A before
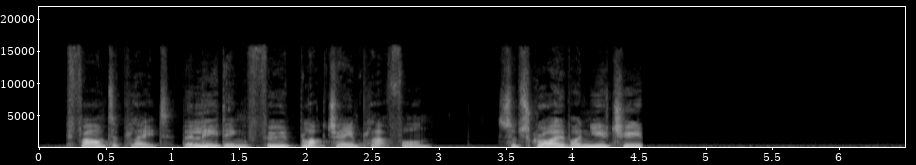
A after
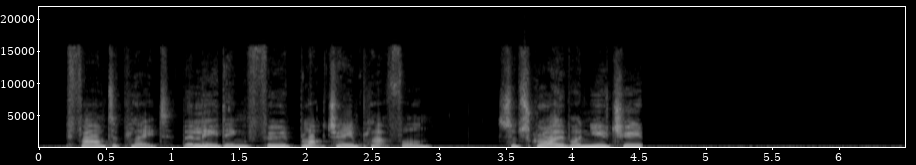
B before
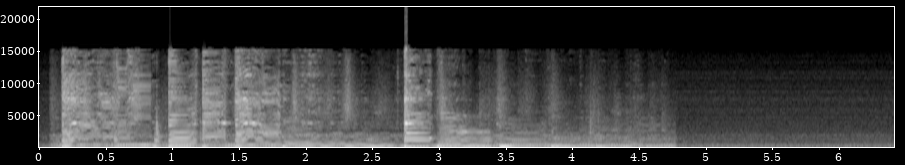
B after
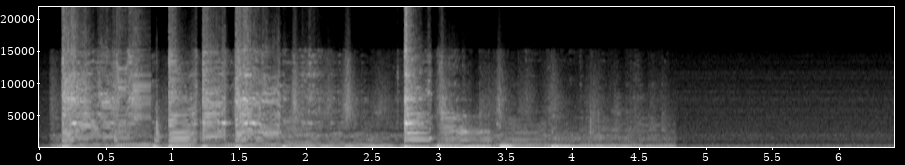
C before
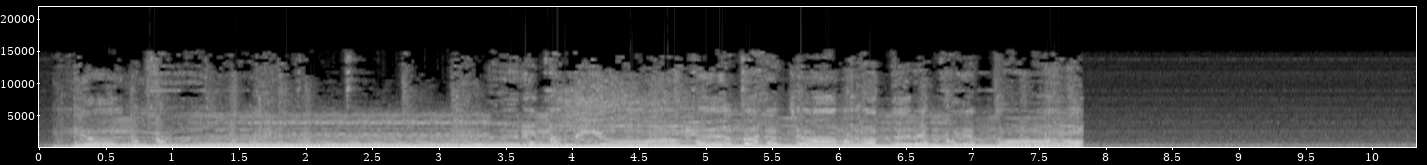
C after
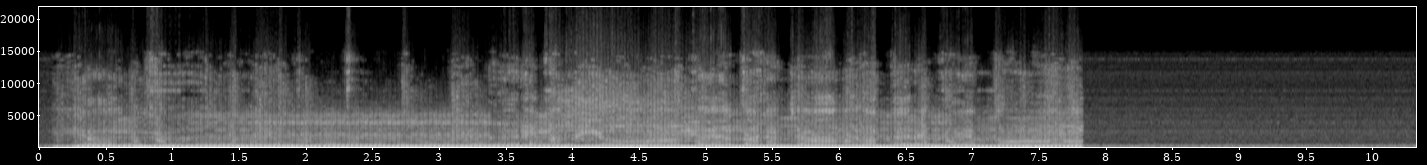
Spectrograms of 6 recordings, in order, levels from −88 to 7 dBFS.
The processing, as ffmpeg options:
-af "acontrast=59,aeval=exprs='1*(cos(1*acos(clip(val(0)/1,-1,1)))-cos(1*PI/2))+0.447*(cos(2*acos(clip(val(0)/1,-1,1)))-cos(2*PI/2))':c=same,equalizer=f=650:t=o:w=2.1:g=-13,volume=0.447"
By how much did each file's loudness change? -6.5 LU, -4.5 LU, -5.5 LU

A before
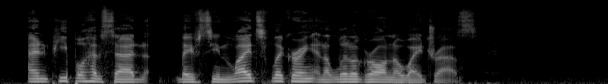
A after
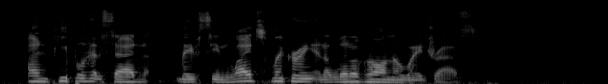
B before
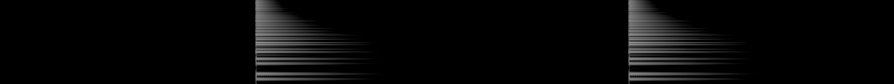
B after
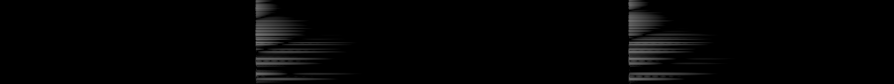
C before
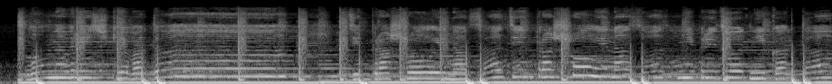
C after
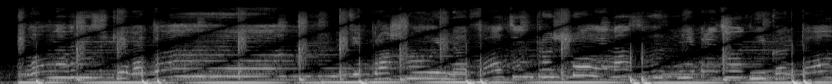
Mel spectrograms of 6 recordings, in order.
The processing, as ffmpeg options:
-filter_complex "[0:a]tremolo=f=130:d=0.333,asplit=2[s0][s1];[s1]afreqshift=0.9[s2];[s0][s2]amix=inputs=2:normalize=1,volume=0.562"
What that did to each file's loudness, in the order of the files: -9.5 LU, -9.5 LU, -9.5 LU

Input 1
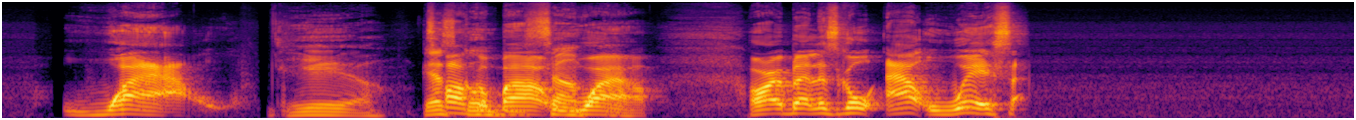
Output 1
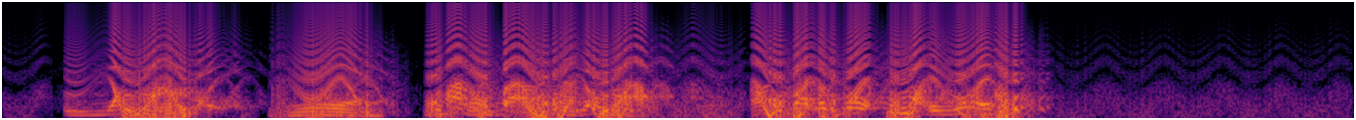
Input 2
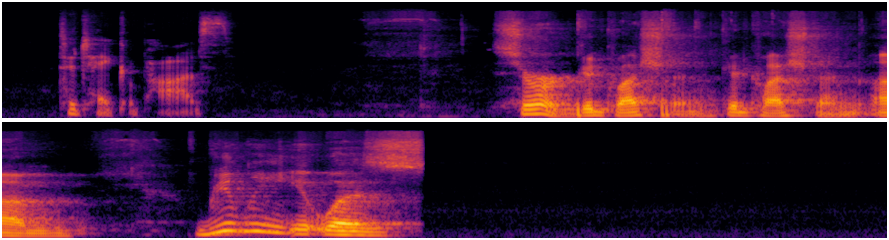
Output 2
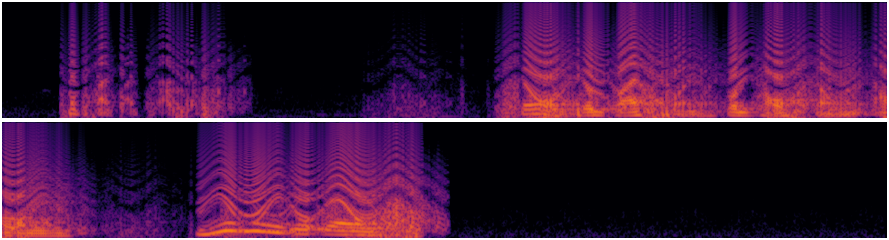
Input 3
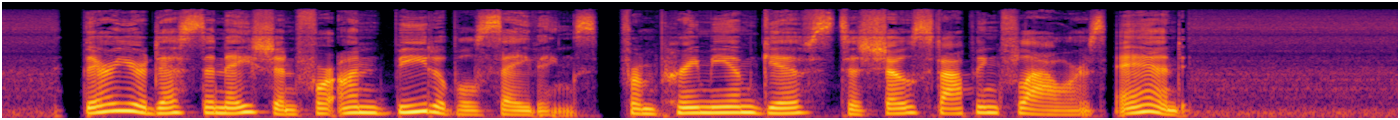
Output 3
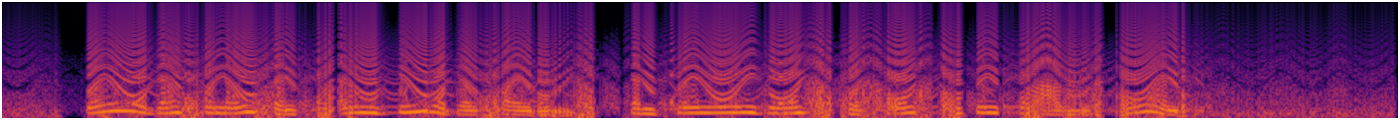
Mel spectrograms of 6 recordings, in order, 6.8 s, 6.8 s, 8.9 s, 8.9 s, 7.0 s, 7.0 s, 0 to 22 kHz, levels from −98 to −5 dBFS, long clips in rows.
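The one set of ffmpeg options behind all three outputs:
-filter_complex "[0:a]areverse,acompressor=threshold=0.0562:ratio=8,areverse,acrusher=samples=33:mix=1:aa=0.000001:lfo=1:lforange=19.8:lforate=3.4,asplit=2[s0][s1];[s1]adelay=130,highpass=300,lowpass=3400,asoftclip=type=hard:threshold=0.0501,volume=0.316[s2];[s0][s2]amix=inputs=2:normalize=0,volume=0.447"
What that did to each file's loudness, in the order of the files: -20.5 LU, -12.5 LU, -18.5 LU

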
